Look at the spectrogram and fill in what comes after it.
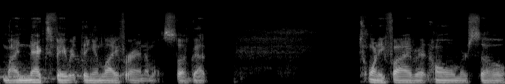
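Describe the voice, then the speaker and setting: A soft-spoken man with a very deep, low pitch, monotone and flat, at a fairly quick pace with long, frequent pauses. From Rhode Island. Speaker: insurance agent. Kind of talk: interview. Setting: studio.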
